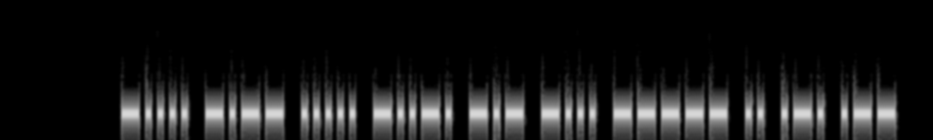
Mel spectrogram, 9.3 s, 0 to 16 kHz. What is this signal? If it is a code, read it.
Morse code, heard as a keyed tone, about 20 wpm, 700 Hz. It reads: 6Y5/KB0IRW
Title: Difficult Call Signs 20wpm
